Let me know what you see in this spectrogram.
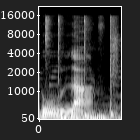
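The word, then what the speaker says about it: Boulé: The Boule, acronym of Sigma Phi Phi and pronounced Bula, was formed to bring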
